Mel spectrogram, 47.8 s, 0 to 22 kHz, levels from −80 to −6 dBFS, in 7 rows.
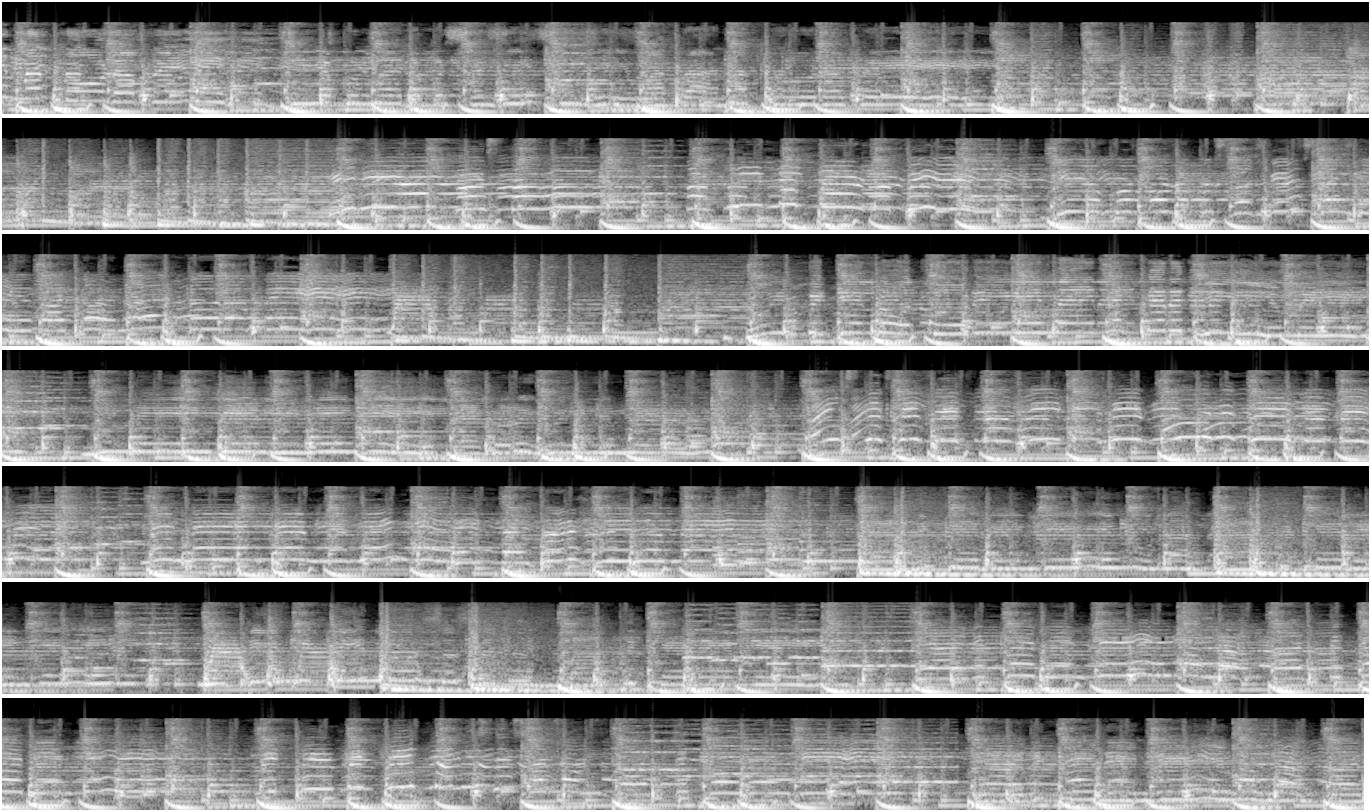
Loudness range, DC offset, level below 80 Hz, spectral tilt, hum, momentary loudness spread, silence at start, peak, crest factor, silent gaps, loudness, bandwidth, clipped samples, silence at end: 2 LU; under 0.1%; -20 dBFS; -4.5 dB/octave; none; 4 LU; 0 s; 0 dBFS; 12 dB; none; -12 LUFS; 12 kHz; under 0.1%; 0 s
